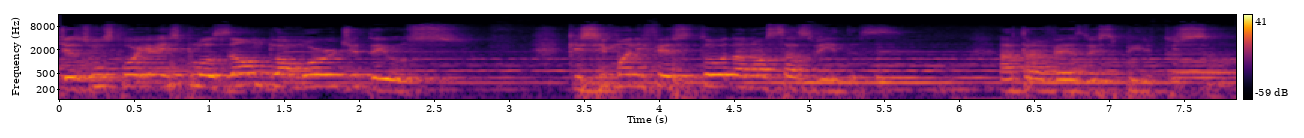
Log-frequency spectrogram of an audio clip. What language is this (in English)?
Portuguese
